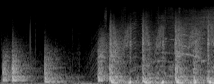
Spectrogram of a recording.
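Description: A hand slaps a table repeatedly, about seven sharp, thumping smacks, spaced apart at first and then coming quicker in an uneven rhythm, with no voices.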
